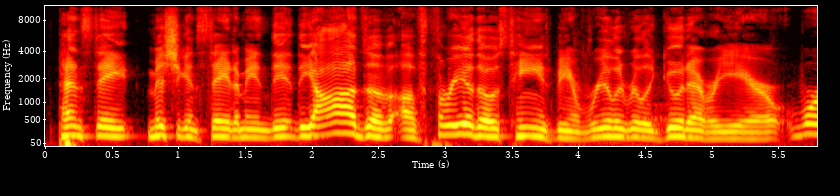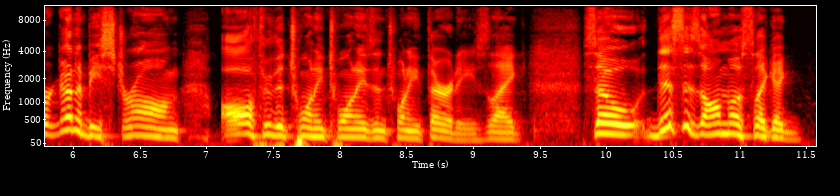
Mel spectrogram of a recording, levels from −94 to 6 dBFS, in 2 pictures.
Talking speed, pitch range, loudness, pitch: 205 wpm, 135-175 Hz, -21 LUFS, 155 Hz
